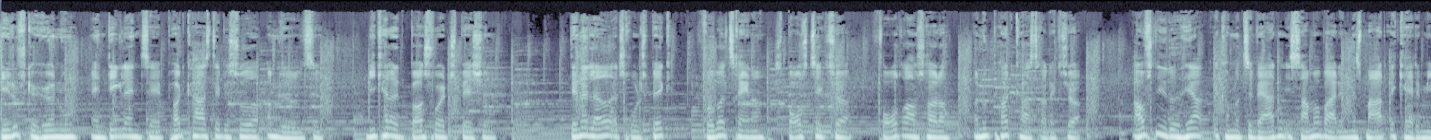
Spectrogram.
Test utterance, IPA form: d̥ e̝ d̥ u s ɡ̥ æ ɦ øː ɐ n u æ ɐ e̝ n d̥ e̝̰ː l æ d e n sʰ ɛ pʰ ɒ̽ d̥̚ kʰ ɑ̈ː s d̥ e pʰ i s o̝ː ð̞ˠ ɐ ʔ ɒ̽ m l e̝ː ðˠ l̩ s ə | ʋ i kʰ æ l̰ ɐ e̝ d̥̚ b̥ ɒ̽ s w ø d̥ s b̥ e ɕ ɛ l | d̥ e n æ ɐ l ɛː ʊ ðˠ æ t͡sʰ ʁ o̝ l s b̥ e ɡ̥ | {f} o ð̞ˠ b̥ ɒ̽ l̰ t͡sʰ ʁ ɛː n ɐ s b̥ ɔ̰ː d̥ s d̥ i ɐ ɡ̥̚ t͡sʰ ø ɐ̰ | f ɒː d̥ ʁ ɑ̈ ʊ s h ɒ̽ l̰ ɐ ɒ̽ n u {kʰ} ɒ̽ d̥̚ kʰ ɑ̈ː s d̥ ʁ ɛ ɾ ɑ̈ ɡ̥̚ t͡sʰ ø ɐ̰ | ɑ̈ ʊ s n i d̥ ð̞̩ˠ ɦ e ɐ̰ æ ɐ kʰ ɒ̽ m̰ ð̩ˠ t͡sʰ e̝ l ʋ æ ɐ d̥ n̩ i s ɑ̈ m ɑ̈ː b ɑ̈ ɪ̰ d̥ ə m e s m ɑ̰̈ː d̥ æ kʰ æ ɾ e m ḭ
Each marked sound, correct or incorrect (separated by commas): correct, incorrect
